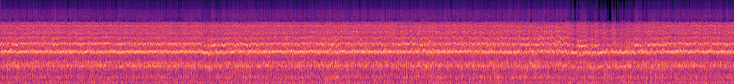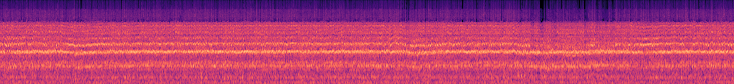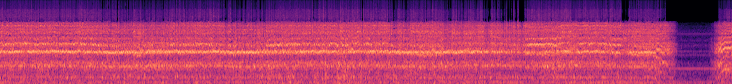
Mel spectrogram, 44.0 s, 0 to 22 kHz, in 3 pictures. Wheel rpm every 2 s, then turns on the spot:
230, 230, 230, 230, 240, 220, 220, 230, 230, 230, 240, 230, 230, 220, 230, 230, 220, 220, 230, 230, 220, 110.
none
